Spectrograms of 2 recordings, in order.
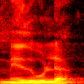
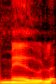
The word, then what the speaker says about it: médula: Por ejemplo, cuando decimos medula, hay gente que no se escribe porque toca decir médula. Y resulta que la palabra medula en medicina… Aceptaba las dos, creo.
